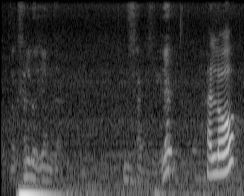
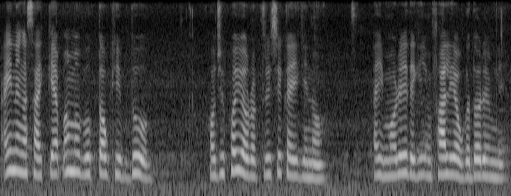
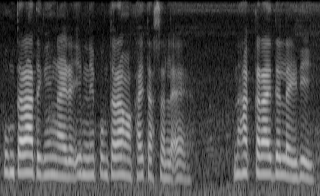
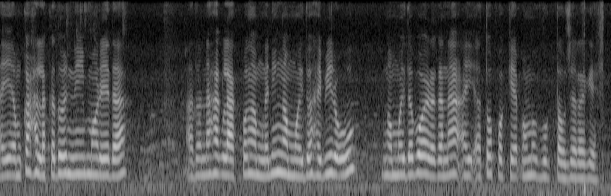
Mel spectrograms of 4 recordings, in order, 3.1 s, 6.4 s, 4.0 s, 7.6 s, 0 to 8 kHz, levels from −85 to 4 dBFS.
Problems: background conversations at intervals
